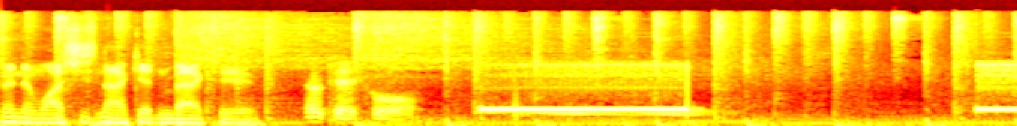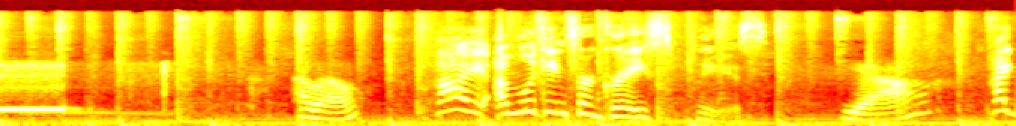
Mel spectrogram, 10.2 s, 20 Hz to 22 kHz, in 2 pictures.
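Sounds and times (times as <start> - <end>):
speech: 0.0 - 2.4, 6.6 - 10.1
electronic ringback tone of an outgoing phone call: 2.4 - 3.6, 4.8 - 5.7.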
